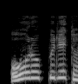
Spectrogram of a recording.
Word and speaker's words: Ouro Preto: されている実際の発音は往路プレートに近い 1980 年街並みに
